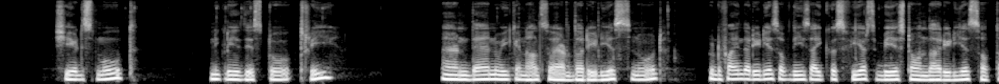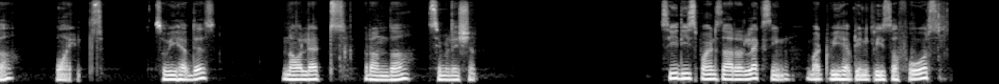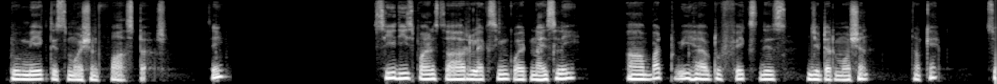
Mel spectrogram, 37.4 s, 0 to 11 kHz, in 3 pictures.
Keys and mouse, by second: 2.1 drag, 2.8-4.7 drag, 5.0 click, 6.4-8.7 drag, 9.6-10.4 right drag, 10.9 shift+right click, 11.2-12.9 right drag, 13.2-14.3 drag, 15.1 middle drag, 15.6 middle click, 16.6 shift+Right, 16.7 shift+Left, 18.2 space, 23.2-24.3 drag, 24.8 shift+Right, 25.0 shift+Left, 26.1 space, 27.8 shift+Left, 28.7 shift+Left, 29.5 space, 31.1 space, 33.6-37.1 drag, 37.3-37.4 drag.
